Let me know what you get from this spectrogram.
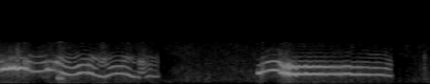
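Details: A Siamese kitten eating greedily gives two drawn-out, wavering meows, the first warbling up and down, the second rising then holding steady.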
